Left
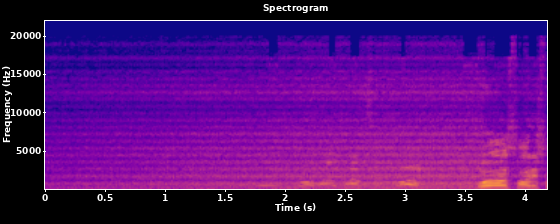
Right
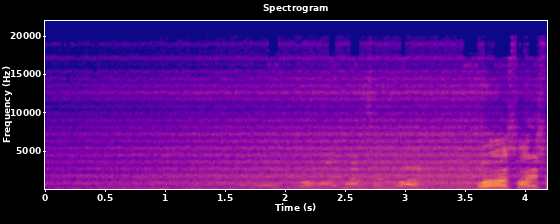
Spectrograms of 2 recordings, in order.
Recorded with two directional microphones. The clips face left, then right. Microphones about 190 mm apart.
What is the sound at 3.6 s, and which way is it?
Speech, 20° left (ahead or behind).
